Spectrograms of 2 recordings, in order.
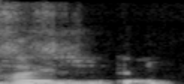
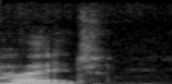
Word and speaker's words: Haidt: Ja, oder wie spricht man den aus? Ich glaube Haidt, oder nicht? – Ja, Haidt. – Ja, und. – Ist der Haidt.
